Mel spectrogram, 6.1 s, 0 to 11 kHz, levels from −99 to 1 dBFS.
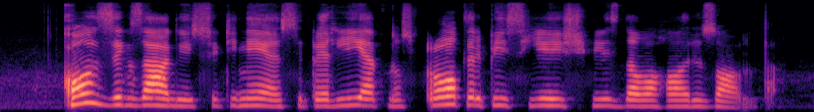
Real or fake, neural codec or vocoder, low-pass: fake; codec, 32 kHz, 1.9 kbps, SNAC; 9.9 kHz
